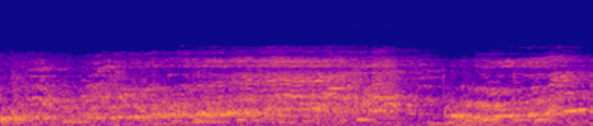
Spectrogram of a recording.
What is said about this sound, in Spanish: Por otra escalera interior, tres hombres suben un cerdo vivo que chilla y se resiste.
